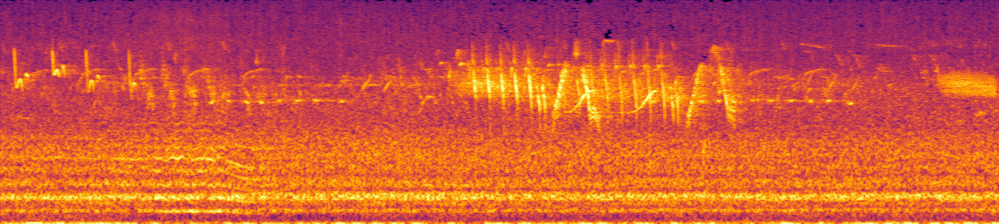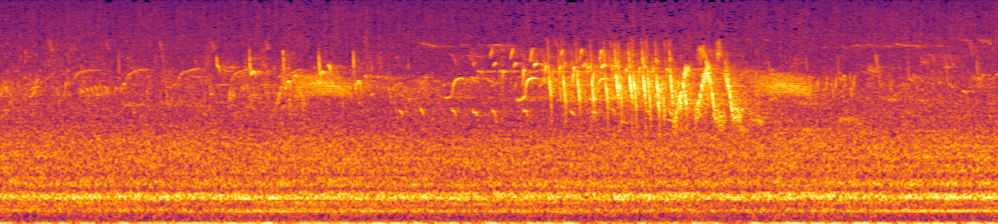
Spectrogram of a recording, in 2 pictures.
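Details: Steady low buzzing of honey bees runs throughout, overlaid by two bursts of loud, rapid bird trills and chirping high above the drone.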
